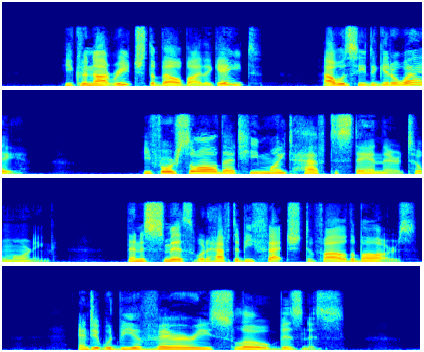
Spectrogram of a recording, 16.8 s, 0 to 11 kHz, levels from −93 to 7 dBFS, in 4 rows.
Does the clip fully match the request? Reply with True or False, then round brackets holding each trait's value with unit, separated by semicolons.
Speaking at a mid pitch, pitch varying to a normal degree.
True (170 Hz; 4.3 semitones)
